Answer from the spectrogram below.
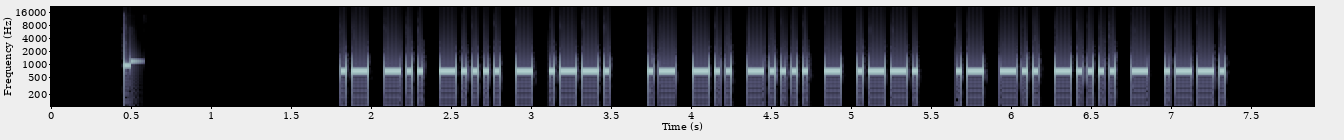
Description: Morse code, heard as a keyed tone, about 34 wpm, 700 Hz. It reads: AD6TP AD6TP AD6TP
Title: USA Call Signs Repeated 3x 35wpm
